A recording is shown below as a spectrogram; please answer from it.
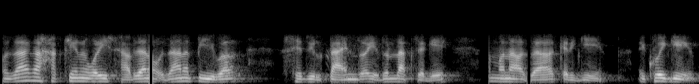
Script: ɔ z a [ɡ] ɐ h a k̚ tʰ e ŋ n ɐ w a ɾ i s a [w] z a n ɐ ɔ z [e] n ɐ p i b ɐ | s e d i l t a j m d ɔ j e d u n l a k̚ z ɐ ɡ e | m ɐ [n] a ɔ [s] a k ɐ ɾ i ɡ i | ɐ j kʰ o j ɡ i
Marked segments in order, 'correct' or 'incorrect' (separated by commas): correct, incorrect, incorrect, correct, incorrect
